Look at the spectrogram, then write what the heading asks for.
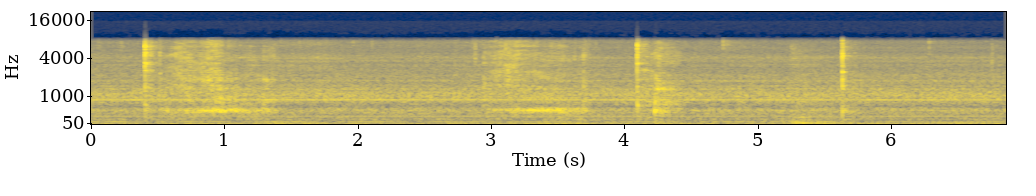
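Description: Steel spatula stirring thick spinach gravy in a nonstick pan: wet scraping swishes, with a few sharp clicks of the spatula against the pan, the loudest about half a second in and others around four and five and a half seconds in.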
